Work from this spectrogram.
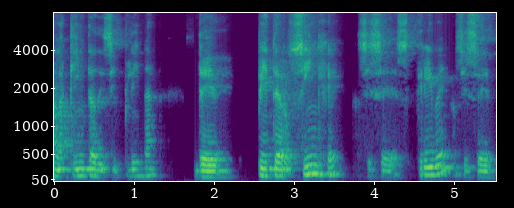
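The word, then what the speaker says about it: Senge: de Peter Singe. Así se escribe, así se pronuncia y es un libro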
